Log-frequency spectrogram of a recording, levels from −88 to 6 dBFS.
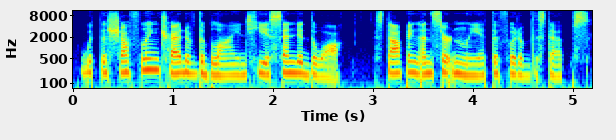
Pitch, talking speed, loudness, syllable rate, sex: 190 Hz, 220 wpm, -19 LUFS, 5.5 syllables/s, female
